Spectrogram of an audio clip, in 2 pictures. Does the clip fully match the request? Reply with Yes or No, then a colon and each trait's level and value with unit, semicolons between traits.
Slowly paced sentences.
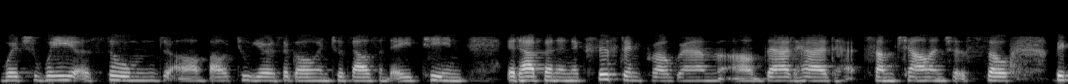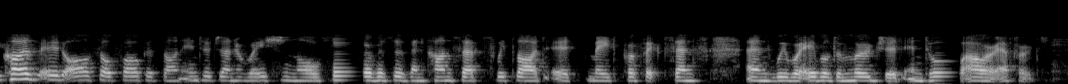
Yes: slow, 125 wpm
